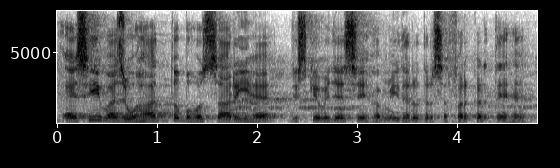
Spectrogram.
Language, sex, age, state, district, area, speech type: Urdu, male, 30-45, Bihar, Khagaria, rural, spontaneous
